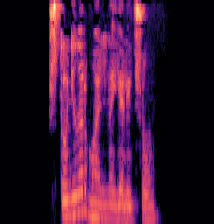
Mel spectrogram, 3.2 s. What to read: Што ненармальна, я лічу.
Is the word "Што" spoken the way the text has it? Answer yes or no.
yes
